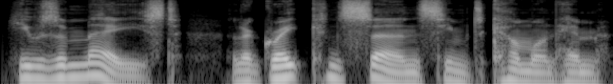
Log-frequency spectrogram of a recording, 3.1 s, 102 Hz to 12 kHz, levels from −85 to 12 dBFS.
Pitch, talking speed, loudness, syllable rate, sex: 115 Hz, 235 wpm, -18 LUFS, 5.9 syllables/s, male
